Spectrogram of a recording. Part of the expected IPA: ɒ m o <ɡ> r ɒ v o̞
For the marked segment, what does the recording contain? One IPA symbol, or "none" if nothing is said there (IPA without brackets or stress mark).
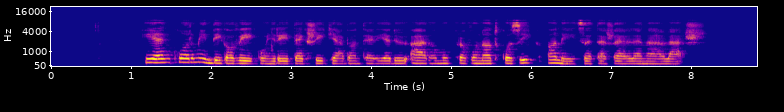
k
